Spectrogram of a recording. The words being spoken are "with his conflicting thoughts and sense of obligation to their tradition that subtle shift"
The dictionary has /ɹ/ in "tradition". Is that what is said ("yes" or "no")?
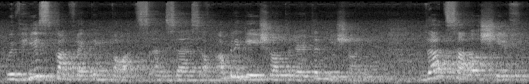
no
